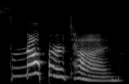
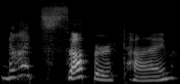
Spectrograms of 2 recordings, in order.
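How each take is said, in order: First: Snupper said slowly and clearly; stress on snupper. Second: NOT said slowly and firmly; stress on not. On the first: A host stressing the made-up word snupper. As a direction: spell out the new word with weight. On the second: A host correcting the puppet's mishearing. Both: Shown as a demonstration. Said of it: "Not supper time. Snupper time".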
